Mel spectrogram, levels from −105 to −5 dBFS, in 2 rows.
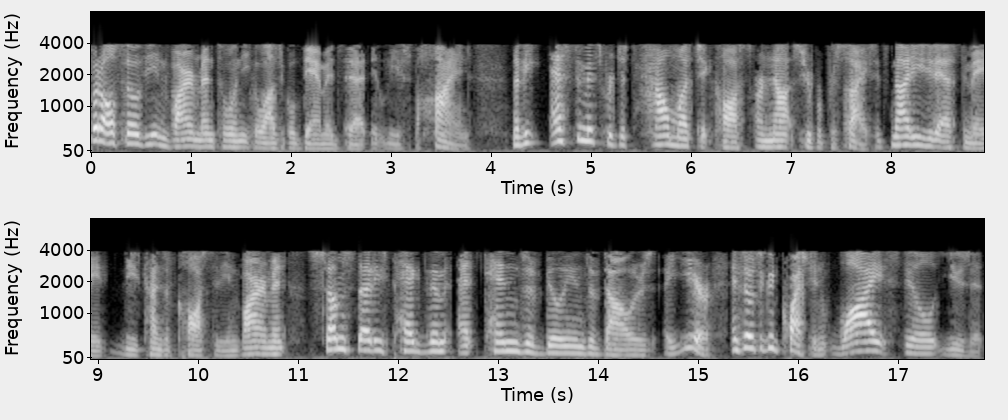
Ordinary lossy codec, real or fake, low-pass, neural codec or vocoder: AAC, 16 kbps; real; 7.2 kHz; none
